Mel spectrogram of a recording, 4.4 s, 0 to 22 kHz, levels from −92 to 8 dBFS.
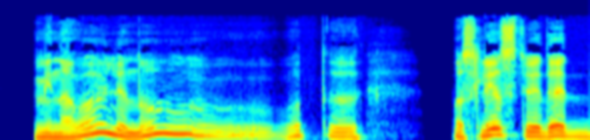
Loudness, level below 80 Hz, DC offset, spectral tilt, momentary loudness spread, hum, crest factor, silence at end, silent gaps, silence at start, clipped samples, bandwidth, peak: -17 LUFS; -52 dBFS; under 0.1%; -5.5 dB/octave; 13 LU; none; 14 dB; 0 s; 3.26-3.39 s; 0.25 s; under 0.1%; 13.5 kHz; -4 dBFS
